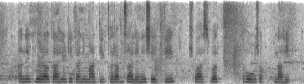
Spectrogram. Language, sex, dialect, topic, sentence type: Marathi, female, Standard Marathi, agriculture, statement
